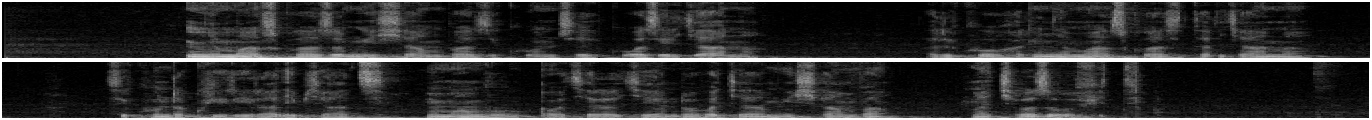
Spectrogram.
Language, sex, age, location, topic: Kinyarwanda, male, 18-24, Huye, agriculture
